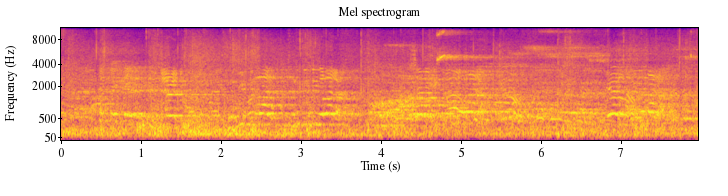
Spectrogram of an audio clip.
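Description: Young men call out to each other across an echoing hall.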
